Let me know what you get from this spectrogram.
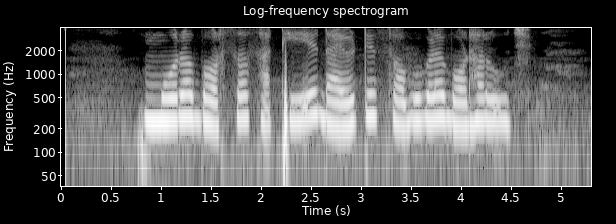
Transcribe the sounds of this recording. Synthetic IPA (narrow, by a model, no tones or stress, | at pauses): moɾɔbɔɾsɔsaʈʰieɖajoʈisɔbubeɭebɔɽ̤ʱaɾɔut͡ʃʰi̥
